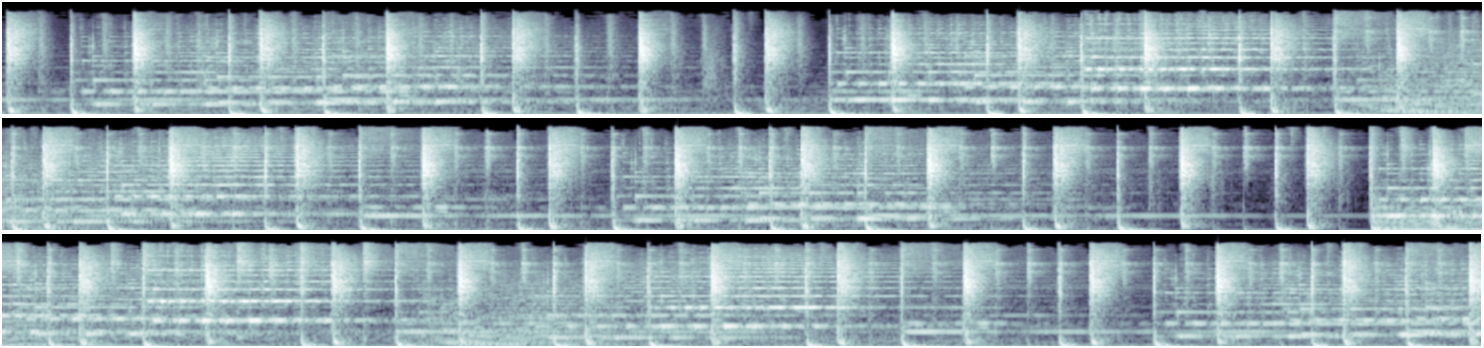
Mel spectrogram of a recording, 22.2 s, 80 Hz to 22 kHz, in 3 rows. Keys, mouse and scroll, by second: 10.5-22.1 drag.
